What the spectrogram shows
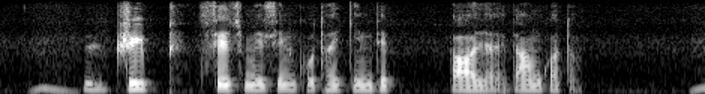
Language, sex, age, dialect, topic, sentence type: Bengali, male, 18-24, Standard Colloquial, agriculture, question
